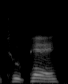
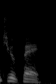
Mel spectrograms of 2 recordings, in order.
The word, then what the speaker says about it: taupe: Uh maybe toup pay. Could be toupe. Yeah, I don't know. Or toe insurance. Maybe. I don't think so. Say it right. That's t o p. That's taupe.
